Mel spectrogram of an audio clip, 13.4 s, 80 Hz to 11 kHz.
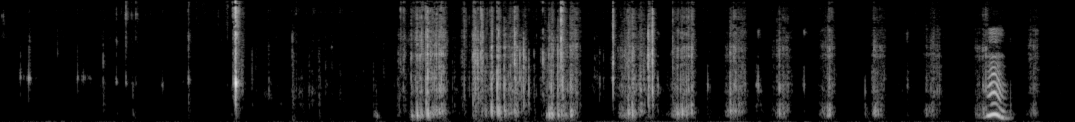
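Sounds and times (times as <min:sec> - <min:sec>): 
person chewing crunchy food: 0:04.8 - 0:13.4.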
